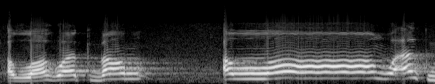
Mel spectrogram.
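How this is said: There is a full stop after the first Akbar. The reciter stops between the two phrases. "kalau dia mau di wakaf itu baru Allahu Akbar, Allahu Akbar, berhenti dulu"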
